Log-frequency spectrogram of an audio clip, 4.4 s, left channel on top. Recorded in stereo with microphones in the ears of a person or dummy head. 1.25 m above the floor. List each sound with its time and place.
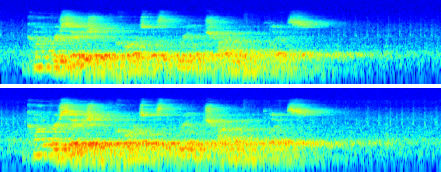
0.2 s a man speaking: 40° right (ahead or behind), 1.7 m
